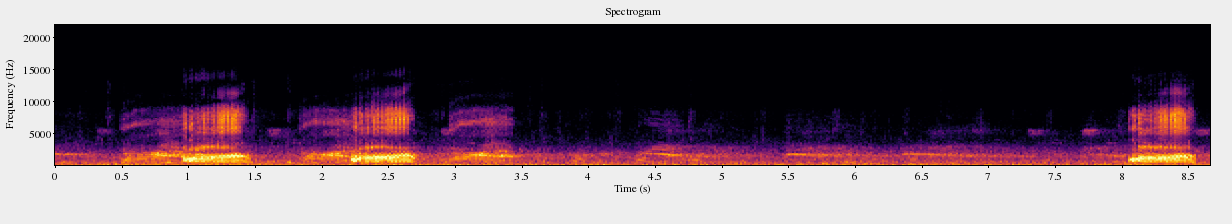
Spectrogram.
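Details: Crow living in a town centre, calling on an evening in January 2021 to others flying in for the night: loud harsh caws near the start, at about two seconds, again around three seconds and near the end, with fainter distant cawing in between.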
